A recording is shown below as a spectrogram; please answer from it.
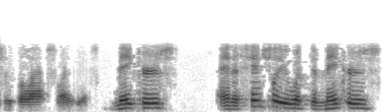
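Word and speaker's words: MACRS: And so the asset depreciation range is what they use when they calculate the makers table, modified accelerated cost recovery system, makers, that's the way they pronounce that.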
